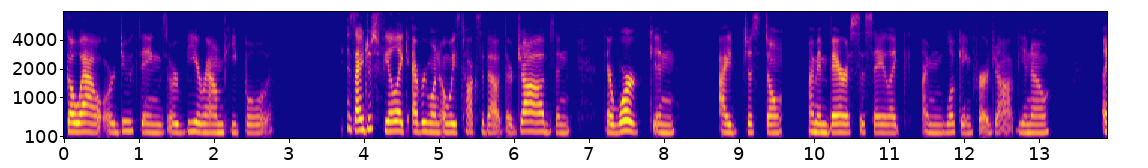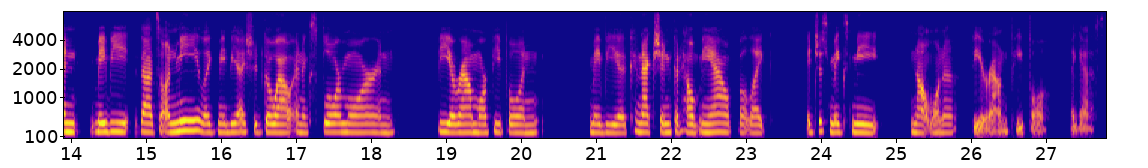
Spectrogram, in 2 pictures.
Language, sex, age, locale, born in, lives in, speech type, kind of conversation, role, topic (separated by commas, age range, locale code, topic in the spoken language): English, female, 25-29, en-US, United States, United States, conversation, advice, user, How can I rebuild my career and find stable work after a job loss?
